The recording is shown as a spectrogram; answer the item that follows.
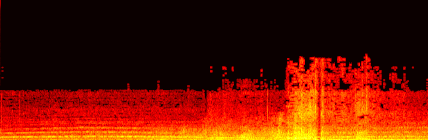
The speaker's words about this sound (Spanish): Y ojo, porque en el norte de Israel han sonado las sirenas por lo que parecía un ataque aéreo con drones procedentes del Líbano.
